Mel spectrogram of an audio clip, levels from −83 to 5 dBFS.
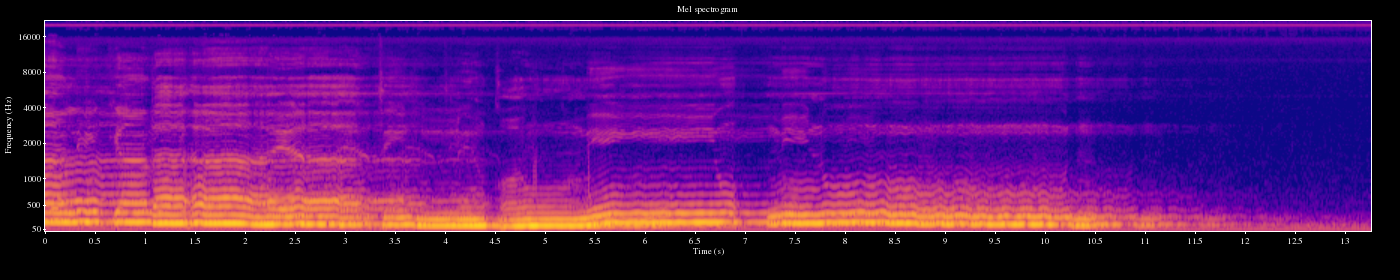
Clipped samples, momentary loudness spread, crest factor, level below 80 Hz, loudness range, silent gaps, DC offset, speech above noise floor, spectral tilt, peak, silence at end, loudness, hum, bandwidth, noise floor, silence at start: under 0.1%; 9 LU; 12 dB; -40 dBFS; 6 LU; none; under 0.1%; 27 dB; -9 dB/octave; 0 dBFS; 0.6 s; -12 LUFS; none; over 20 kHz; -37 dBFS; 0 s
